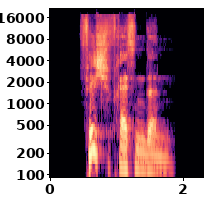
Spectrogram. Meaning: inflection of fischfressend: 1. strong genitive masculine/neuter singular 2. weak/mixed genitive/dative all-gender singular 3. strong/weak/mixed accusative masculine singular 4. strong dative plural
- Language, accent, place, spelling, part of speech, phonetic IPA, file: German, Germany, Berlin, fischfressenden, adjective, [ˈfɪʃˌfʁɛsn̩dən], De-fischfressenden.ogg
